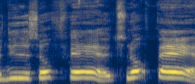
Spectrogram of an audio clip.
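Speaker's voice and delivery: very high, slow, taunting, mock English accent. In a debate, a speaker mocks the other speaker's accent. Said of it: "you're making fun of my accent now?".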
